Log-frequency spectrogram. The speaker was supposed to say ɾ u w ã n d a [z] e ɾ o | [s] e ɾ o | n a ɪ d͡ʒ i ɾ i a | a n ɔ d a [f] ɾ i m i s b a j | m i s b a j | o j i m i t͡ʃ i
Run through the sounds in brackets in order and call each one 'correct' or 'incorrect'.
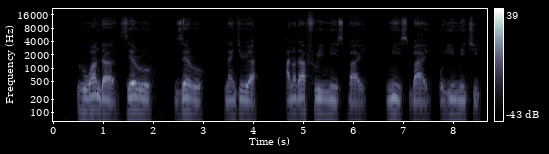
correct, incorrect: z, correct

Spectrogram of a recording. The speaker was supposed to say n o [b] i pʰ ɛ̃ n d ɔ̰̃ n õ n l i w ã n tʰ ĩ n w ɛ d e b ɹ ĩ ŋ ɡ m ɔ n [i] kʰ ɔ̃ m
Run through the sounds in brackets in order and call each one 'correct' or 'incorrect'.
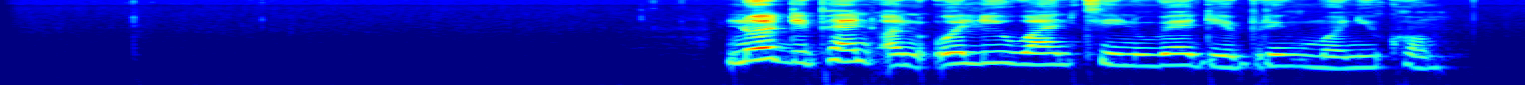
incorrect: d, correct

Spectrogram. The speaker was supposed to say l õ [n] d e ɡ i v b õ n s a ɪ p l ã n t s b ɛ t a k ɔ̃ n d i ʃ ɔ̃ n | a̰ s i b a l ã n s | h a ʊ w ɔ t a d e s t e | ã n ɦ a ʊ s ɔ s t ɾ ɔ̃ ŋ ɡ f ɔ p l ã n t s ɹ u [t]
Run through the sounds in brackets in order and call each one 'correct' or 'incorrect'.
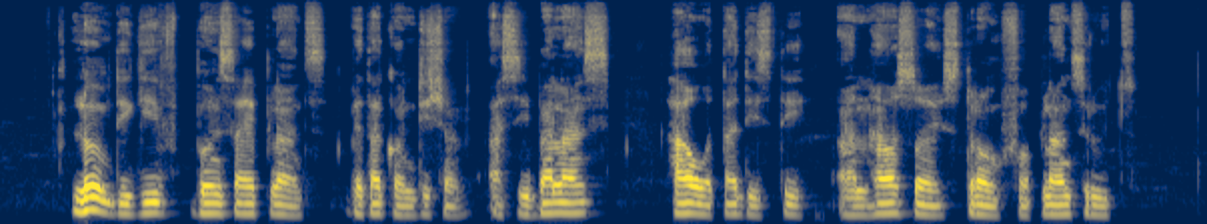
incorrect: m, correct

